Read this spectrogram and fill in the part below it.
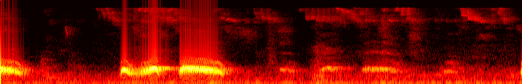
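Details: Spotted dove in breeding mood calling to stimulate rivals; one strong phrase of two short coos and a long final coo, followed by several soft quiet coos.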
